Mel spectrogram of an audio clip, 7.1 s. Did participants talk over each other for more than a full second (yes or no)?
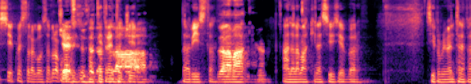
yes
